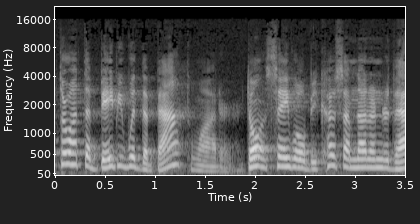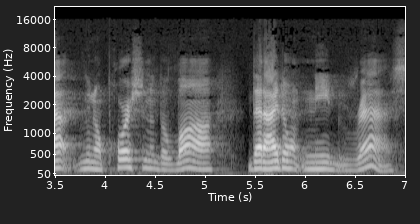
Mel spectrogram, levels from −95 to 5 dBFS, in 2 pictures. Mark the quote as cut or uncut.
uncut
